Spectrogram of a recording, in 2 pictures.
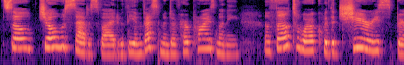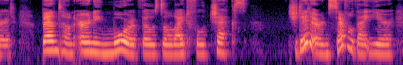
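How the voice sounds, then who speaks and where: A woman acting as a storybook narrator with a fairly high voice. She reads literary prose in a measured, composed way, as scripted narration for an audio drama. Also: lively intonation, a little mellow. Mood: composed storytelling.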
